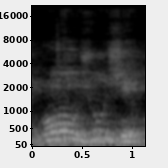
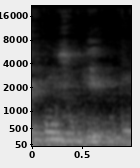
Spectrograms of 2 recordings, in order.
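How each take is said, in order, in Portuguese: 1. A palavra termina com um som parecido com 'zh', suave. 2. A palavra termina com um som de 'g' forte. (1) "Pronúncia é essa, cônjuge" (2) "Não é conjugue"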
